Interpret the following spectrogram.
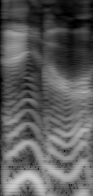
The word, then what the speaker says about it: Ehinger: And we're hearing the pronunciation Anger.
